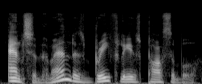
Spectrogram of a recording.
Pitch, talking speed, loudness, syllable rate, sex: 120 Hz, 210 wpm, -21 LUFS, 6.0 syllables/s, male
